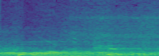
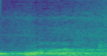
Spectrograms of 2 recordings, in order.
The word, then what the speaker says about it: quark: particelle molto strane che chiamiamo quark o quark, a seconda se volete la pronuncia inglese o italiana.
